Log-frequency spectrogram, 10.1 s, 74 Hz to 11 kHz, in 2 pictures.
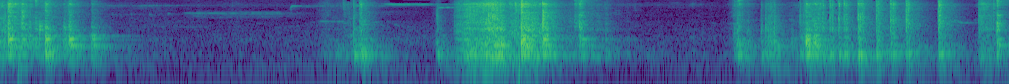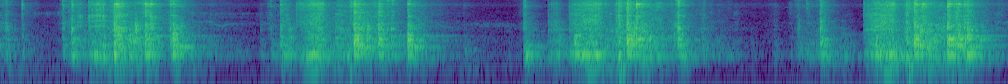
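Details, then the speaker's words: Old Jacobsen Imperial 26 snowblower, 6hp Tecumseh, spark plug found loose: slow recoil pulls with metallic rattle and clatter, never fires; owner suspects busted connecting rod, unconfirmed, compression still felt. "I think the connecting rods busted I can hear something switching around in there like it's busted here yeah it's definitely something busted in there"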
